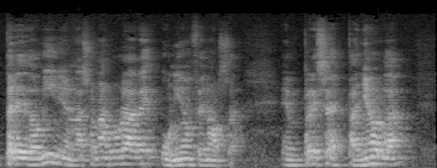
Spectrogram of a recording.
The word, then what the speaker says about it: Unión Fenosa: en las zonas Rurales Unión fenosa empresa española ellos apenas pronuncian la p en la F y le llaman Unión penosa con acierto porque es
